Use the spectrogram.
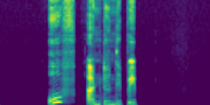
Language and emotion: Telugu, neutral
